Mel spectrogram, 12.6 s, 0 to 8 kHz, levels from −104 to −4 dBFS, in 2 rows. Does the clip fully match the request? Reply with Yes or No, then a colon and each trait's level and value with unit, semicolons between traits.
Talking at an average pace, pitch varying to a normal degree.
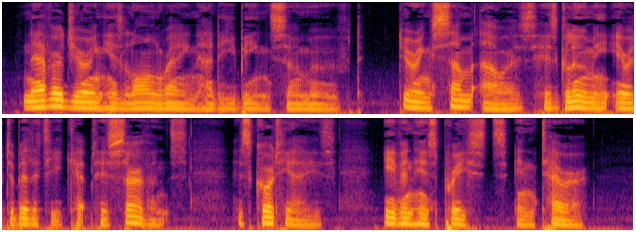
No: slow, 125 wpm; average, 3.3 semitones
